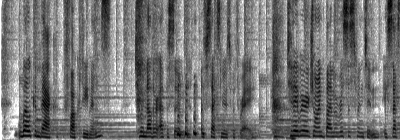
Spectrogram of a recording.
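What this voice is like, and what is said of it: Old-fashioned vaguely British accent. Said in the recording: “how, like, 1950s people speak with, like, a weird, vaguely British accent that isn't British.”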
